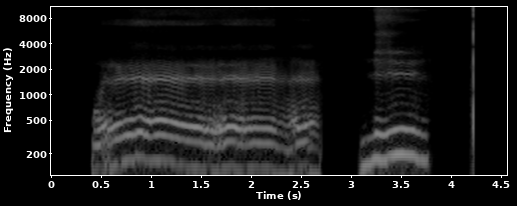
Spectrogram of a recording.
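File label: old man mumbling; dialogue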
